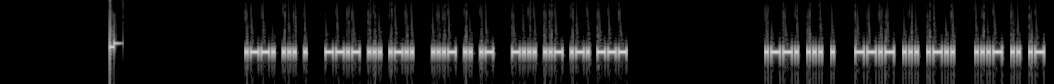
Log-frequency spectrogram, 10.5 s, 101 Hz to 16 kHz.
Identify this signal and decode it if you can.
Morse code, heard as a keyed tone, about 36 wpm, 700 Hz. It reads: PSE QSL VIA BURO PSE QSL VIA
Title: Speed-Racing Common QSO Phrases Encore - 30wpm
